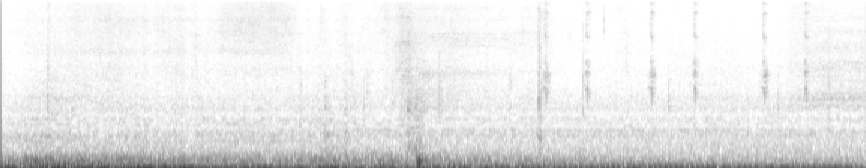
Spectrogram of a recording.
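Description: Steady low rumble of a diesel car's engine and tyres on the road, heard from inside the cabin while driving.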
